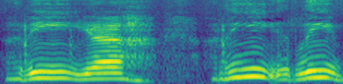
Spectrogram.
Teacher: ری باریک ہے تو اس کی آواز 1 کاؤنٹ کے لیے نیچے جائے گی, اور اس کی آواز پہلے نیچے لے کے جائیں گے اور پھر یا پہ جائیں گے.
